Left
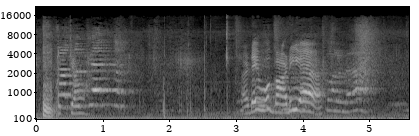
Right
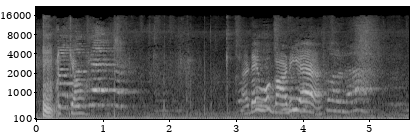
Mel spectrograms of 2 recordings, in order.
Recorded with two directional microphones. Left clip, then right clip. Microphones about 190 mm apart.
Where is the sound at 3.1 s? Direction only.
25° left (ahead or behind).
